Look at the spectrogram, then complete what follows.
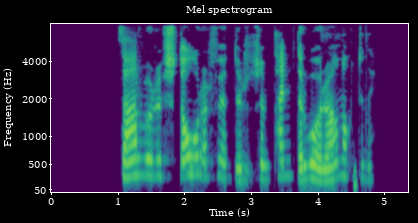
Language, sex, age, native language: Icelandic, female, 11, Icelandic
